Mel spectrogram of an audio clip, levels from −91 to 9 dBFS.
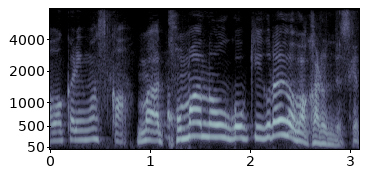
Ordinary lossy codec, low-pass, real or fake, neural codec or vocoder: none; none; real; none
